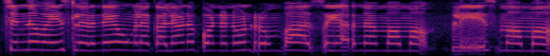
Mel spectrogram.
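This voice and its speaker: A woman's voice: extremely high pitch, completely flat delivery, a little fast, bright, forceful tone. A woman voicing a lovesick young woman pleading on the phone in a cartoon. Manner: pleading, insistent. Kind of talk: cartoon voice acting.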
